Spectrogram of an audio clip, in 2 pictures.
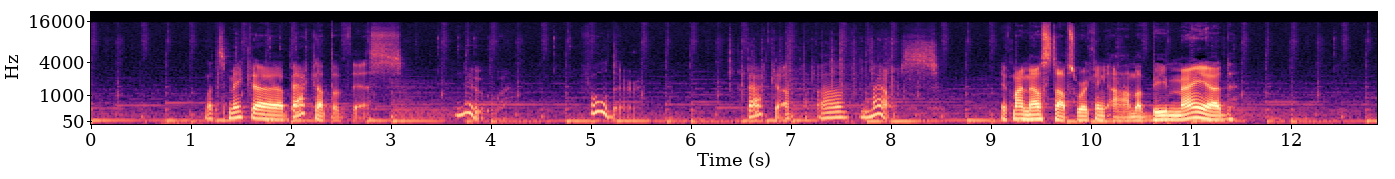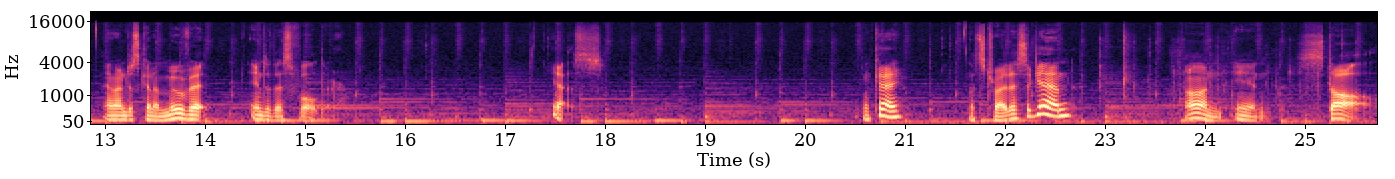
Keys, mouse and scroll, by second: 1.3 ctrl+c, 6.1-8.5 typing.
